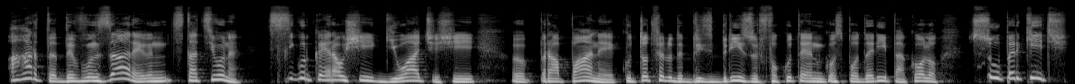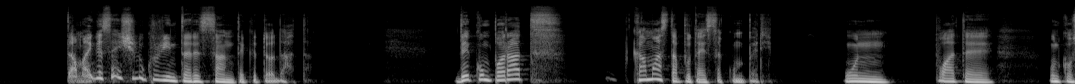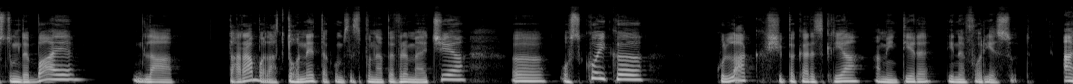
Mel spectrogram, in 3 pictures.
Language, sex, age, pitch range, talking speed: Romanian, male, 30-49, 115-170 Hz, 130 wpm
